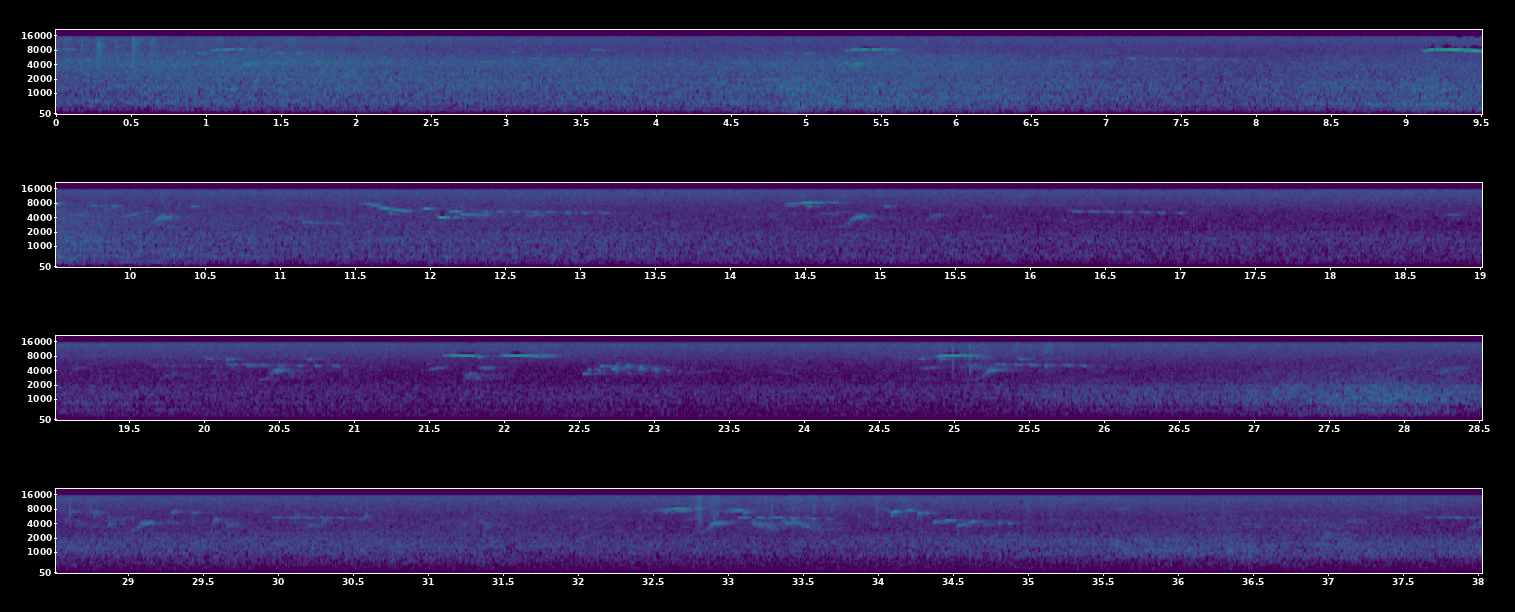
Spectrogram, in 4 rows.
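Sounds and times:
small birds chirping: 24.8 - 26.0, 28.2 - 35.4.

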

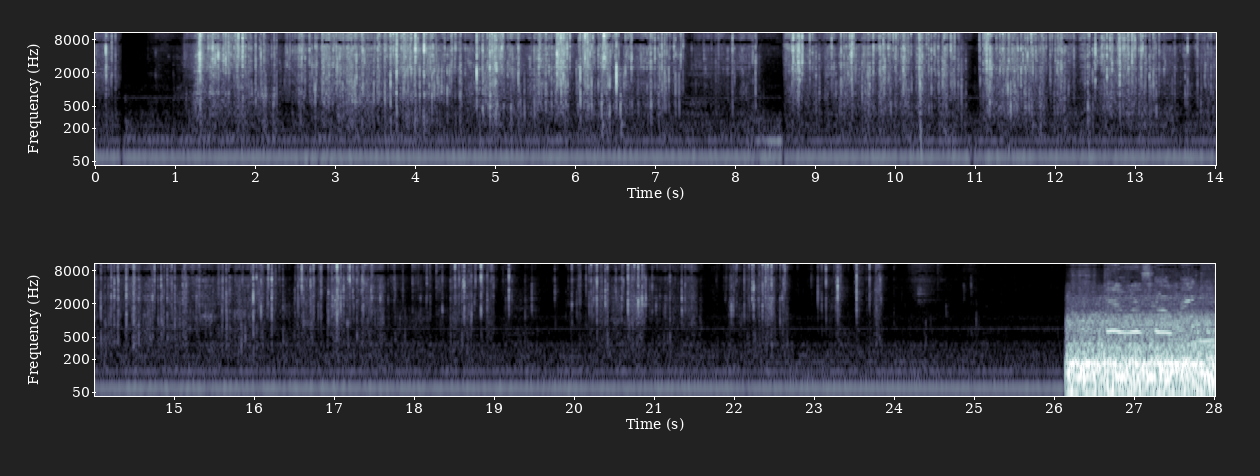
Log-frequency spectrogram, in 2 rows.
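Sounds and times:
paper wrappers crinkling: 0.0 - 25.0
loud car road noise: 26.2 - 28.0.

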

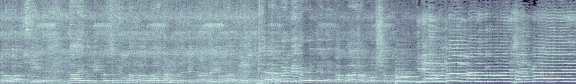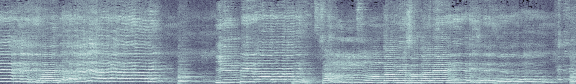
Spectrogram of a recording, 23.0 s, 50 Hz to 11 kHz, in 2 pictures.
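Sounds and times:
person singing long held notes: 7.9 - 23.0.

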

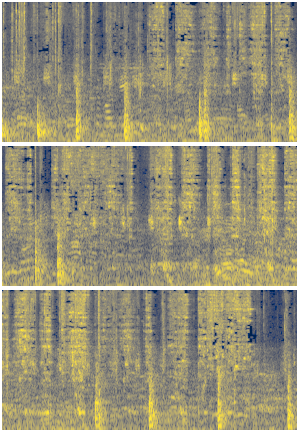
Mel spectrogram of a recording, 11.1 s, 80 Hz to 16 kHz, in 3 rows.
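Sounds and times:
knife chopping fish: 0.0 - 11.0
knife knocking on wood: 0.4 - 1.8, 2.4 - 4.6, 8.4 - 11.0.

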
